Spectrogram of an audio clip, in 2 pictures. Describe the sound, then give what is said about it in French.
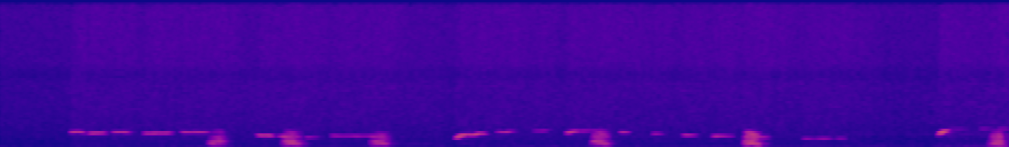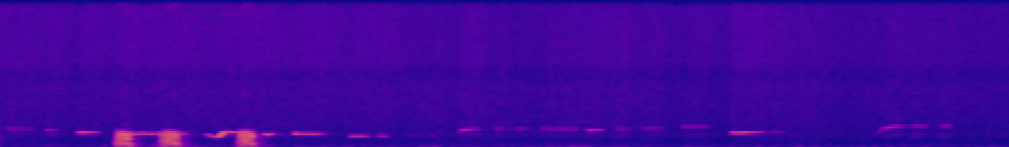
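A dog whimpers in high, drawn-out whines, broken by a series of short, sharp barks, some in quick clusters, with a low steady hum underneath and no talking. “Mais non, il est très gentil, ce chien-là.”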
